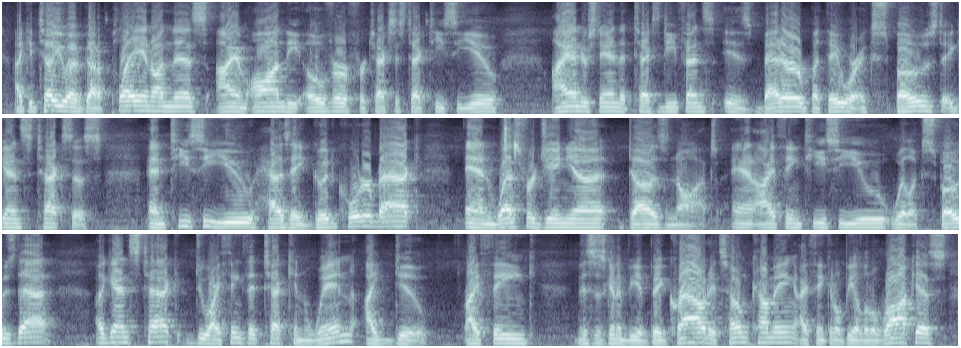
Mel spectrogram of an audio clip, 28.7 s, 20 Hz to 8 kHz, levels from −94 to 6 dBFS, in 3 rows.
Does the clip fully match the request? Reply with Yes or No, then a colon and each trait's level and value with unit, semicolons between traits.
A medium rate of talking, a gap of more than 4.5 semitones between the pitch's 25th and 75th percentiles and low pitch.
No: average, 170 wpm; average, 2.9 semitones; low, 110 Hz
